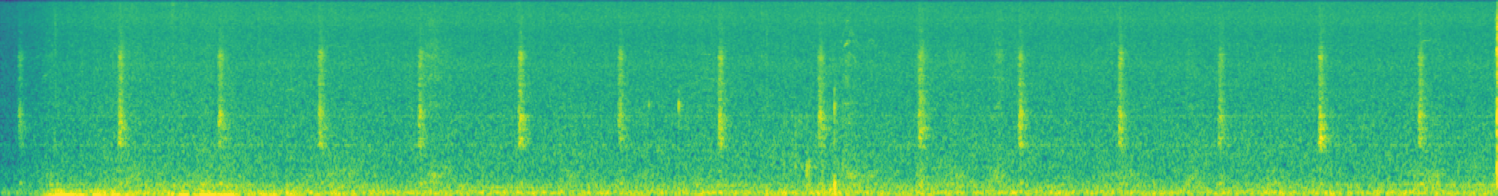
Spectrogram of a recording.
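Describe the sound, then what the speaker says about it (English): A clock ticks steadily, each tick sharp and regular at about one per second, faint against a low background rumble with no voices. "just like that clock you hear ticking"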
